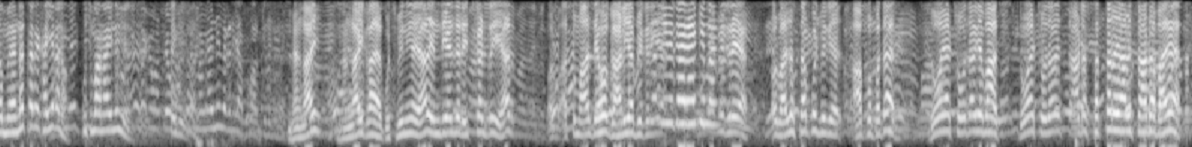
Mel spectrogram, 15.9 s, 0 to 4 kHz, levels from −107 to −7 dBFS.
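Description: Nothing technically wrong can be heard anywhere in the audio. No dropouts, distortion, timing glitches or level problems turn up at any point.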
